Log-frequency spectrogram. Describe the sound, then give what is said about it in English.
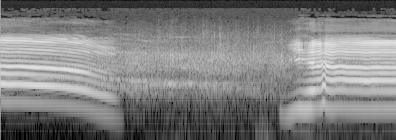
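Audience applause for a girl's gymnastics and cartwheels performance on stage, a noisy patter of clapping, with loud drawn-out cheering whoops rising and falling in pitch at the start and again near the end. “Hey, give her a round of applause.”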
